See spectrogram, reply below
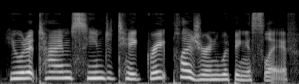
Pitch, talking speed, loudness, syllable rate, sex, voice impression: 260 Hz, 260 wpm, -17 LUFS, 6.2 syllables/s, female, feminine, adult-like, tensed, slightly powerful, bright, soft, raspy, intellectual, friendly, reassuring, elegant, lively, kind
